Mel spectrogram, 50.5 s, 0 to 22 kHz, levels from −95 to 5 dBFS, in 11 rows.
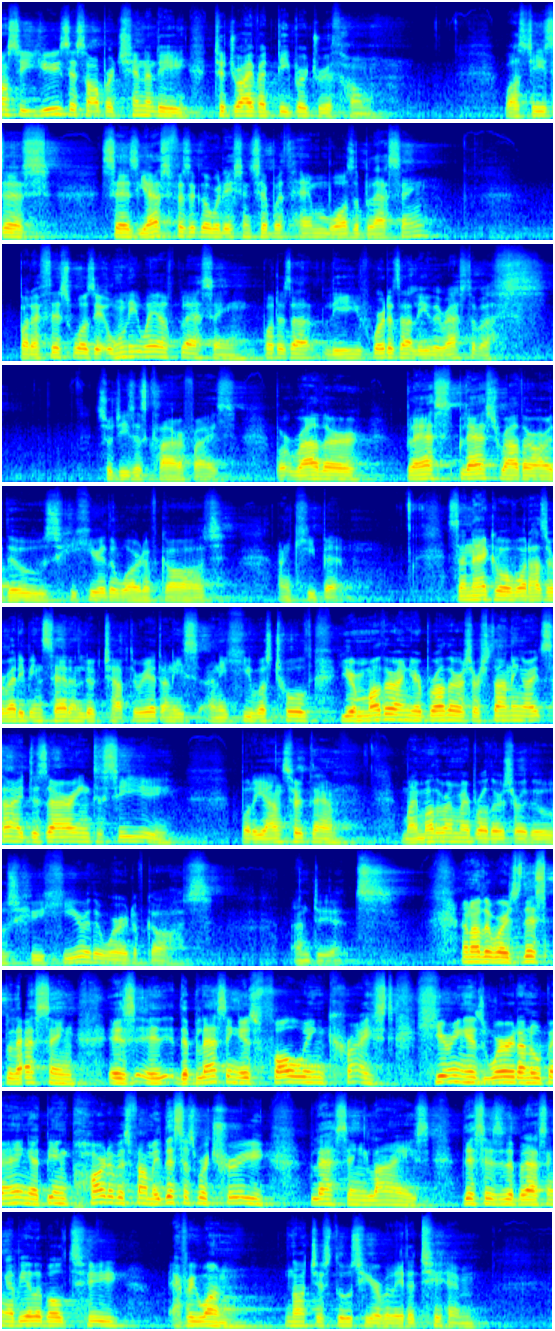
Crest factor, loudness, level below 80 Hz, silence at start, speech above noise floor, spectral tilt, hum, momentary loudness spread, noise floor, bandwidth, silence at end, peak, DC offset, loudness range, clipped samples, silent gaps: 22 dB; -27 LUFS; -72 dBFS; 0 s; 32 dB; -5 dB/octave; none; 15 LU; -59 dBFS; over 20 kHz; 0.55 s; -6 dBFS; under 0.1%; 9 LU; under 0.1%; none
